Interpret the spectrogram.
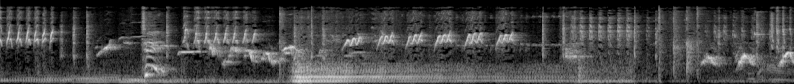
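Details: Lure song of a fighter white-rumped shama inviting a rival to sing; rising whistles and scratchy notes, a low humming sound, then a steady series of short repeated upslurred whistles.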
